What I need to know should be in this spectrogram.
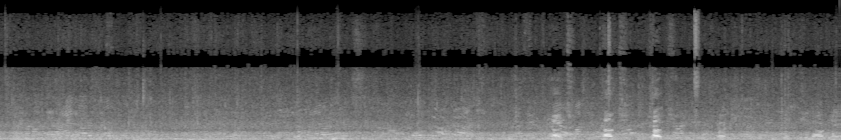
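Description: A crowd of spectators shouts and cheers across an outdoor pool.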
